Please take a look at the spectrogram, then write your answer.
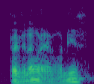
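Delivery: ordinary delivery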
